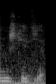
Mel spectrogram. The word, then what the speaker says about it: Muschietti: bien différent si andres mousse kitty ou gucci je sais pas comment on prononce moi qui rêve objective mais on dit musketier apparemment le réalisateur de mam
